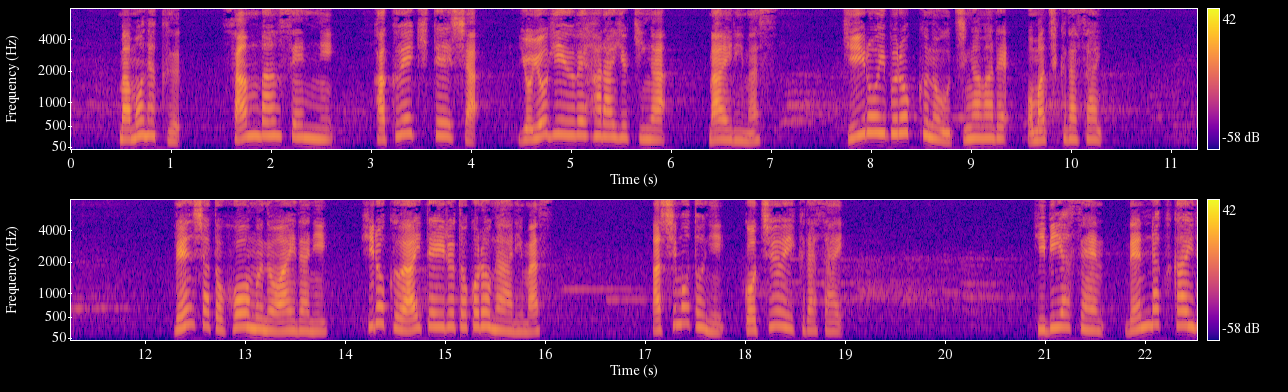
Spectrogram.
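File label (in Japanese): 接近放送 女声, 各駅停車 代々木上原行(混雑付帯); 放送は「各駅停車 代々木上原行(混雑付帯)」です。; tokyometro chiyodaline hibiya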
